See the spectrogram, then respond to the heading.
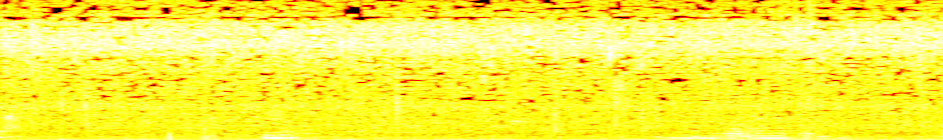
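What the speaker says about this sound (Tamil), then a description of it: "வெங்காயத்தோட நிறம் மாறுற வரைக்கும் நம்ம அதை சிவக்க நல்லா வறுத்து விடலாங்க" Onions fry in a pan for a broccoli and mushroom stir-fry with a thin, steady sizzling hiss, faint and close, while a soft voice talks in the background.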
